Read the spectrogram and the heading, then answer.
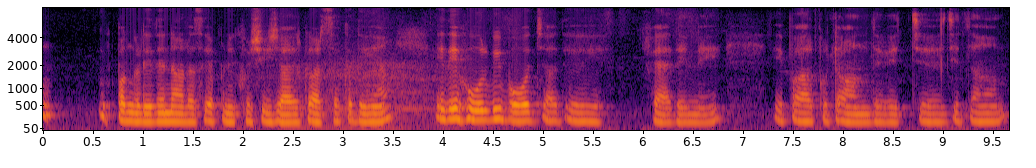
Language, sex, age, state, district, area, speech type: Punjabi, female, 45-60, Punjab, Jalandhar, urban, spontaneous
